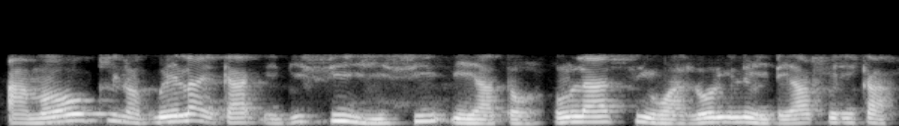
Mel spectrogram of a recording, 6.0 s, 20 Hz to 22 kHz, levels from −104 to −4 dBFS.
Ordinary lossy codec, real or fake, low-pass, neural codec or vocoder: none; fake; 3.6 kHz; codec, 16 kHz, 6 kbps, DAC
